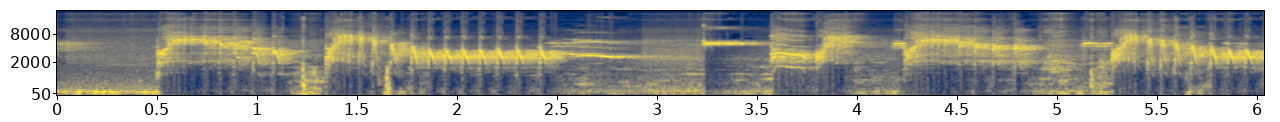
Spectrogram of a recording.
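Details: Singing White-rumped shama spreading its tail. Loud, rich, high warbling phrases with rapid trills, short pure whistles and sliding notes, separated by two or three brief gaps.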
